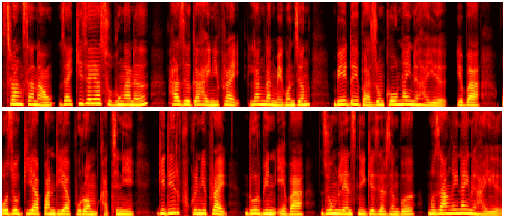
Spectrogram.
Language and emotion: Bodo, neutral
